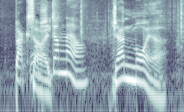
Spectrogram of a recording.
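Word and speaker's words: Moir: millionaires dear J what how do you say her name Jan moer yes stick it up your back side she done now Jan Moyer call me sexist but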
